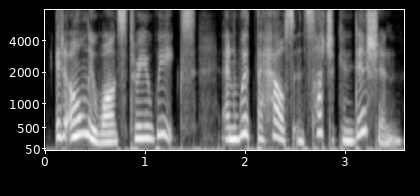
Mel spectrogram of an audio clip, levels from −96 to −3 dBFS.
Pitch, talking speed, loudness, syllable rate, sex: 260 Hz, 200 wpm, -15 LUFS, 5.4 syllables/s, female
